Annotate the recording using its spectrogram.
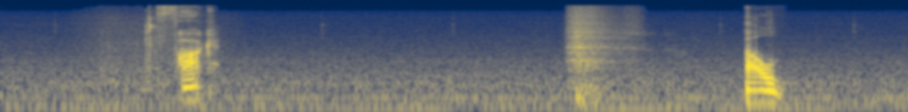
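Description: A man speaks in a low, halting voice.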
